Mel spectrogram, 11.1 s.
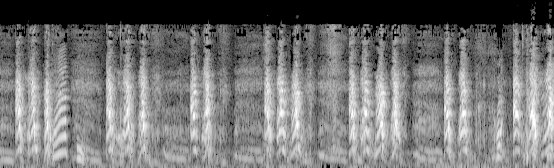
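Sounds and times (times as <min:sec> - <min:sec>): dog barking: 0:00.3 - 0:01.2, 0:02.1 - 0:03.1, 0:03.8 - 0:04.4, 0:05.3 - 0:06.2, 0:07.0 - 0:08.1, 0:08.9 - 0:09.5, 0:10.2 - 0:11.0.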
